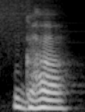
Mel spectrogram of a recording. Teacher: कंठ महाप्राण घोष व्यंजन वर्ण का उदाहरण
